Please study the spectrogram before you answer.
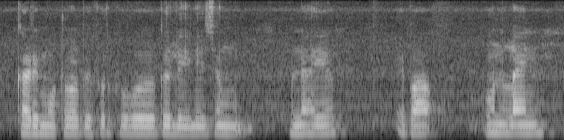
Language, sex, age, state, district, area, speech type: Bodo, male, 18-30, Assam, Kokrajhar, rural, spontaneous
